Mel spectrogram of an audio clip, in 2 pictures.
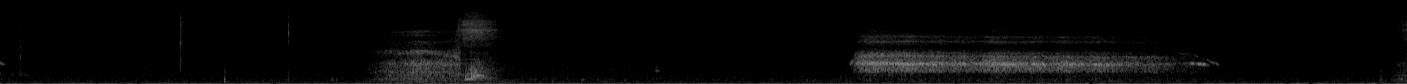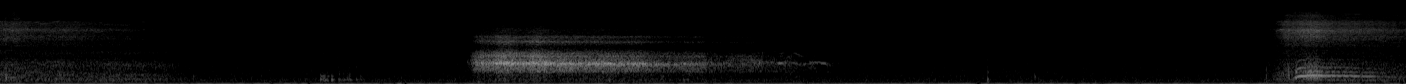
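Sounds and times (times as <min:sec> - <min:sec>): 
breathing in through the nose and out through the mouth: 0:03.7 - 0:05.1, 0:08.5 - 0:12.2, 0:13.9 - 0:15.9, 0:18.8 - 0:22.4, 0:26.8 - 0:28.1.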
